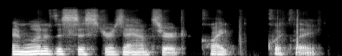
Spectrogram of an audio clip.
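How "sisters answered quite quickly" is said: ordinary talk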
